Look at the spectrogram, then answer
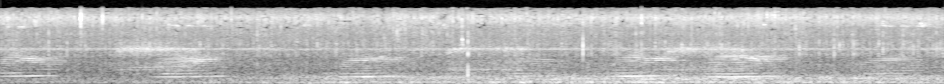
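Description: A frog gives short, low, droning notes about once a second against steady rainfall.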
